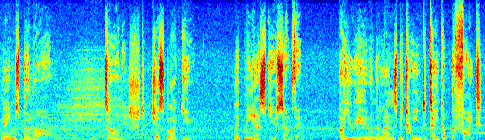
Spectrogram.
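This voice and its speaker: An actor playing a gruff, friendly, seasoned warrior and mentor in a video game, plain-spoken and laconic. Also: male voice, sits low, big pitch swings, slow pace, music in the background, exaggerated voice. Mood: measured, welcoming. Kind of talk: video game character dialogue.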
